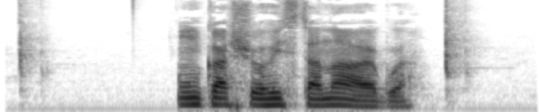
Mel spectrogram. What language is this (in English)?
Portuguese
